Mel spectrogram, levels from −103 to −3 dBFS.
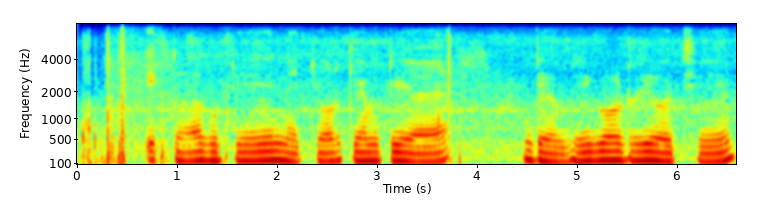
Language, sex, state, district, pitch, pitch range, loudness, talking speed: Odia, male, Odisha, Sambalpur, 130 Hz, 125-135 Hz, -15 LUFS, 75 wpm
